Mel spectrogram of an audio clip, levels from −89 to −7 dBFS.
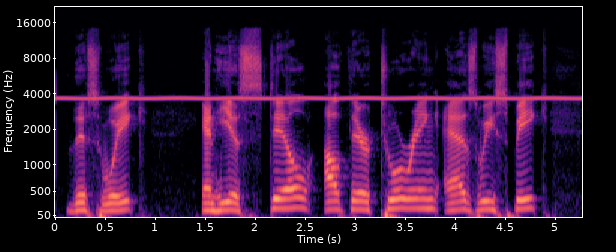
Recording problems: high-pitched whine; loud; throughout; 3.5 kHz, 6 dB below the speech

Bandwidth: 14.5 kHz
